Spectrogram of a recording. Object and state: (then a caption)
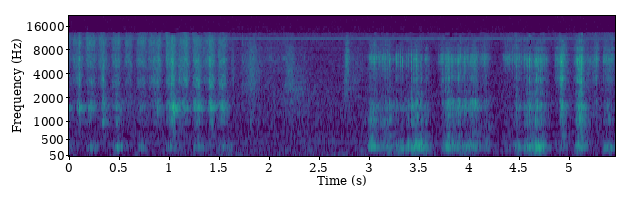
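Scratch-art card being scraped. A wooden stylus scrapes across a flat black-coated scratch-art card in short, rapid rasping strokes. The scratching is soft and dry, with a low-mid grainy tone and a faint bright hiss. It pauses briefly near the middle, then resumes in louder bursts.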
